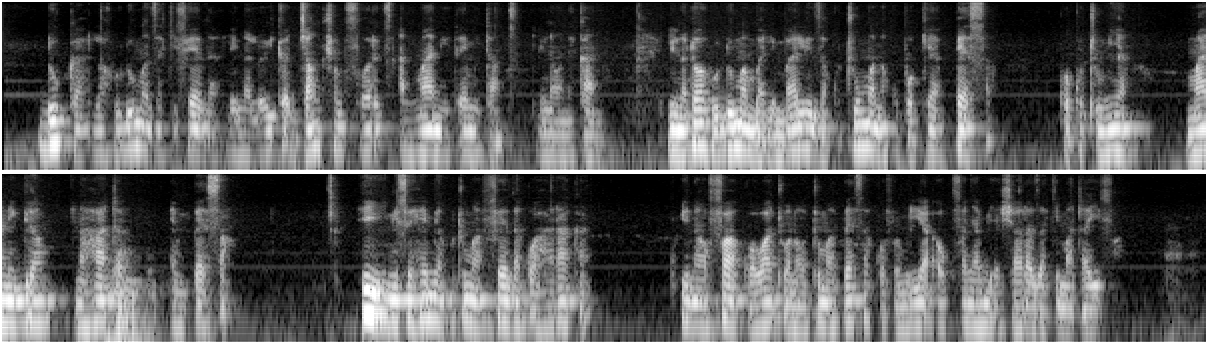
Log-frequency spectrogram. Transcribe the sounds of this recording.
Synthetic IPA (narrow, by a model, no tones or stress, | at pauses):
ɗukalahuɗumazakifɛðalinalɔitwad͡ʒaŋkʃɔnfɔɾɛsãndmaniɾɛmitantslinaɔnɛkana | linatɔahuɗumambalimbalizaku̥tʰumanakupɔkɛapɛsa | kwakutʰumia | maniɡɾamnaɦataɛmpɛsa̰ | hiːnisɛɦɛmujakutumafɛðakwaɦaɾaka | inajɔfaːkwawatuwanaɔtumapɛsakwafamilia̰ʔa̰uku̥faɲaɓiaʃaɾazakimataifḁ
